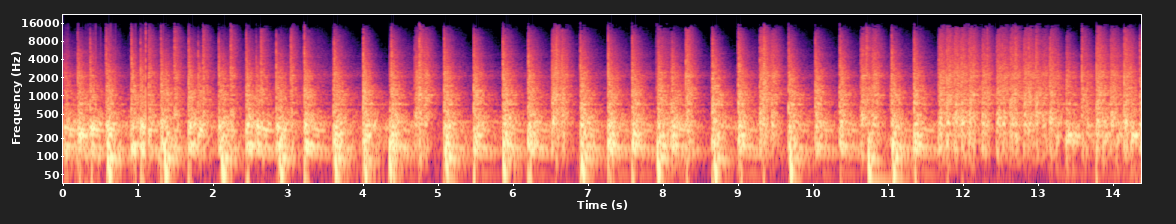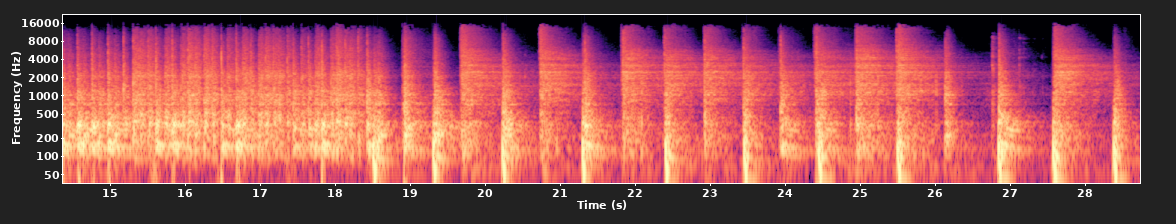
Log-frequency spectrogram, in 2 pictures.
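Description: Live drum-kit playing: fast, steady strikes at about three to four a second for most of the time, thinning to slower, spaced hits with a ringing high tone over the last third.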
